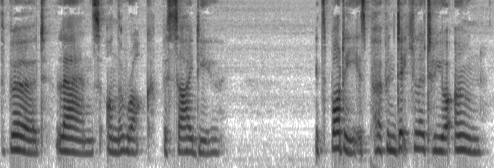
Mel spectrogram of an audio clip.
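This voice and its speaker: Woman playing a slow, controlled relaxation-tape guide. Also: mid-range voice, natural voice. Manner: measured, deliberate, hushed, detached. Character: woman narrator of an institutional relaxation cassette, controlled, quietly ominous. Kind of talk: slow guided visualization, scripted audio drama.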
